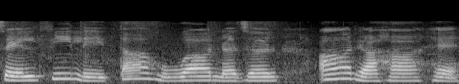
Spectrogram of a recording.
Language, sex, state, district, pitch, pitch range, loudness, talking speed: Hindi, female, Madhya Pradesh, Dhar, 175 Hz, 165-190 Hz, -16 LUFS, 90 wpm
